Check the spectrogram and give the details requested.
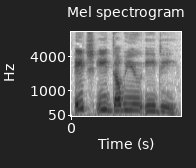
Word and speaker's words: hewed: in my tomb and i hood or heed let me ask how to pronounce that hey google how do you pronounce h-e-w-e-d that's pronounced hewed i hewed mice out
